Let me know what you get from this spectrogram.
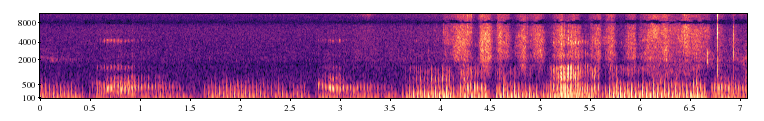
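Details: Eric the senior British tabby, close to 12 and amusing himself indoors, purrs in a steady rough rhythm for several seconds, interrupted by small squeaks and louder rattling breaths toward the end.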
